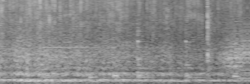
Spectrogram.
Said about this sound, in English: So we decided to throw a stone at the beehive and see if we could disturb the bees.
